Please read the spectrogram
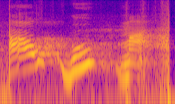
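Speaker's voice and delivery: alguma very slowly, "al... gu... ma"; distinct pronunciation. Shown as a demonstration. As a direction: sound the u fully in alguma, syllable by syllable. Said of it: "é pronunciado distintamente".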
